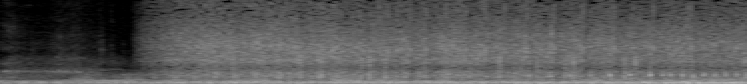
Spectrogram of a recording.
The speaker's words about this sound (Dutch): Ja, die, die eerste overtocht was eh, zonder elektriciteit. dat was mijn petroleumlamp.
